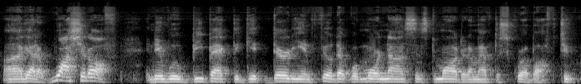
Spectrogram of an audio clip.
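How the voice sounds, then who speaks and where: A middle-aged man hosting a commentary show, mocking and animated with loud outbursts. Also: medium pitch, fast. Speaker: host. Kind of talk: commentary vlog reacting to clips.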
